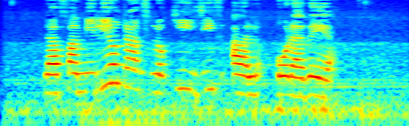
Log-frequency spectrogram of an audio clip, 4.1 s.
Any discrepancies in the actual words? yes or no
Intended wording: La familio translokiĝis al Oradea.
no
